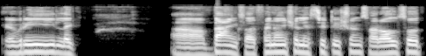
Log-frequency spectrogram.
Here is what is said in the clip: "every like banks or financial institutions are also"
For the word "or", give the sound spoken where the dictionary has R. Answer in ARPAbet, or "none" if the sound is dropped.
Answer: R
